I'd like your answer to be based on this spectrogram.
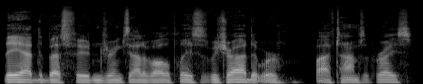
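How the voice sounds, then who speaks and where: Co-host: lowish man with a gravelly fry, blunt casual talk, dry sound. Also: completely flat delivery, a little fast, dry recording. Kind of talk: casual interview chat.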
